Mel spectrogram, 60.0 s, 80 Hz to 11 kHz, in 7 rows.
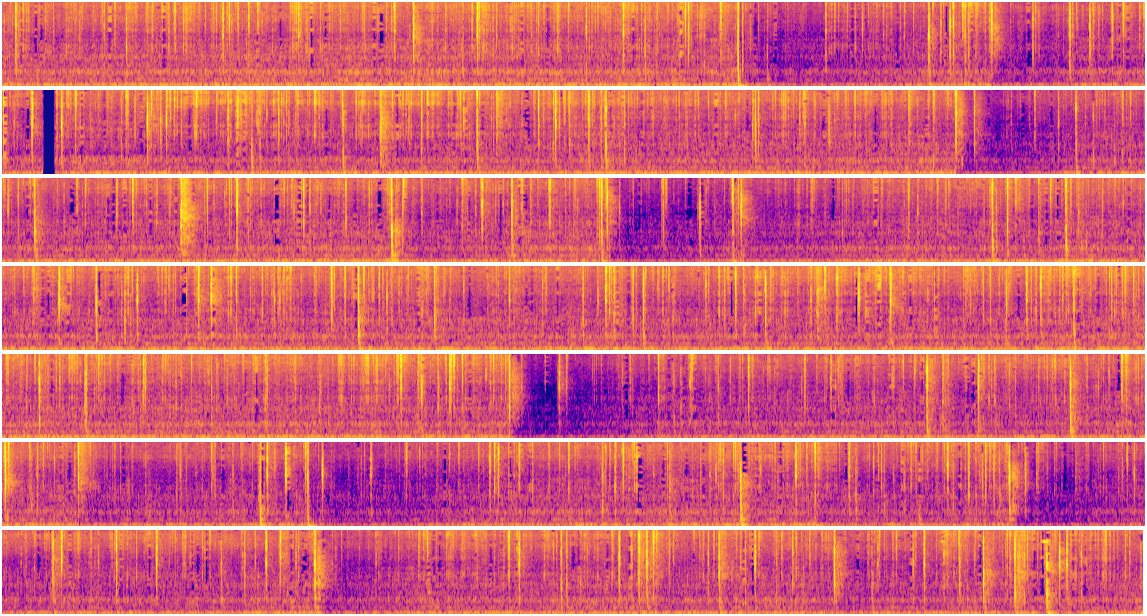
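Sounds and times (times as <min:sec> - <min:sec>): logs crackling and popping: 0:00.0 - 0:59.9
low rumble of flames: 0:00.0 - 0:59.9.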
